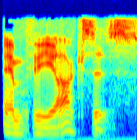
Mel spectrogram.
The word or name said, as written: amphioxus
